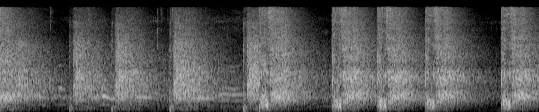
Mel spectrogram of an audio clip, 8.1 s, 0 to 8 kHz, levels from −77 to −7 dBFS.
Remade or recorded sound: recorded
